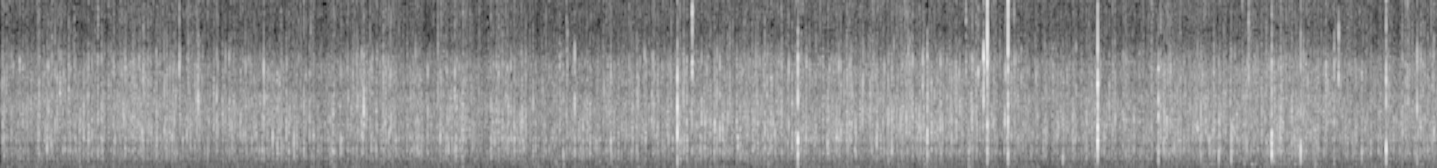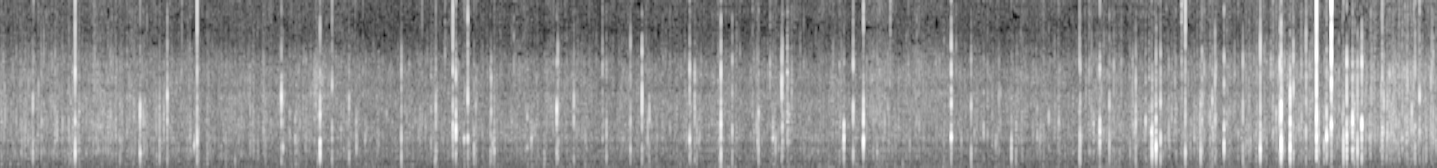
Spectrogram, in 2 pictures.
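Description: Rain falling on a wet street: a steady hiss of rain, with sharp clicks that grow more frequent and louder near the end.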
